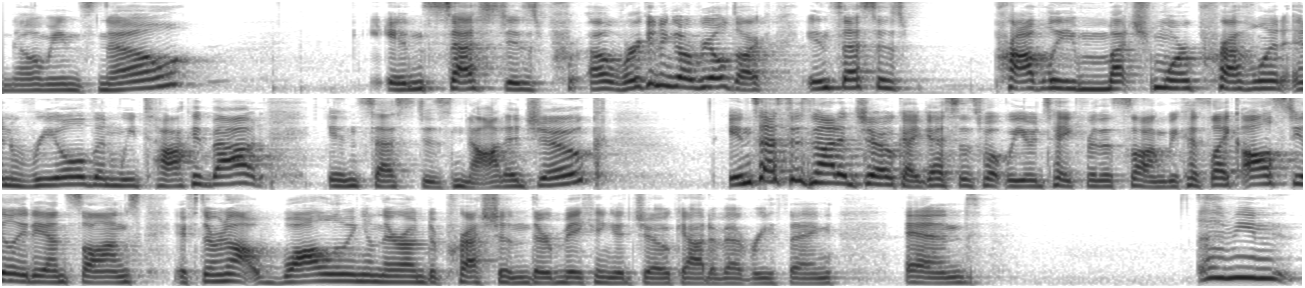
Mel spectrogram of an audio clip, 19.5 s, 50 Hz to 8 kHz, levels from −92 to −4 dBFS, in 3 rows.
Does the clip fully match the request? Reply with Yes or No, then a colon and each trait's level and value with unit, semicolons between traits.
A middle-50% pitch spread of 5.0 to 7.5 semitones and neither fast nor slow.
No: wide, 5.5 semitones; fast, 210 wpm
